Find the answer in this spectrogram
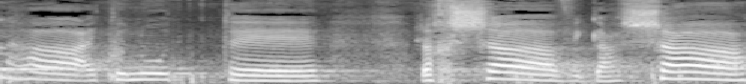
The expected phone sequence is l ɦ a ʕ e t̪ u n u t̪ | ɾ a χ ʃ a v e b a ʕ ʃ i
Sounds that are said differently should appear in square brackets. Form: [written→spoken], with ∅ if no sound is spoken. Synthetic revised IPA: l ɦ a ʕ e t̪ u n u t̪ | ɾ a χ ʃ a v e [b→ɡ] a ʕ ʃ [i→a]

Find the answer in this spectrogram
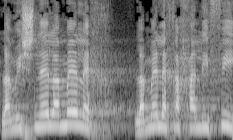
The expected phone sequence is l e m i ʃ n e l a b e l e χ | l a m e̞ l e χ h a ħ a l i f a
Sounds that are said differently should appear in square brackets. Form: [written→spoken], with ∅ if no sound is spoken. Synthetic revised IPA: l [e→a] m i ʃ n e l a [b→m] e l e χ | l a m e̞ l e χ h a ħ a l i f [a→i]

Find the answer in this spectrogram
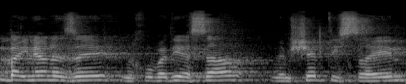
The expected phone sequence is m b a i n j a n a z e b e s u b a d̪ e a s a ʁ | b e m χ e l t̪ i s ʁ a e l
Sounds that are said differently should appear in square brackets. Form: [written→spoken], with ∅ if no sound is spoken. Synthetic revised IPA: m b a i n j a n a z e [b→m] e [s→χ] u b a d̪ [e→i] a s a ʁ | [b→m] e m [χ→ʃ] e l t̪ i s ʁ a e l

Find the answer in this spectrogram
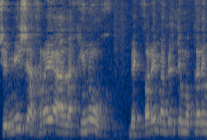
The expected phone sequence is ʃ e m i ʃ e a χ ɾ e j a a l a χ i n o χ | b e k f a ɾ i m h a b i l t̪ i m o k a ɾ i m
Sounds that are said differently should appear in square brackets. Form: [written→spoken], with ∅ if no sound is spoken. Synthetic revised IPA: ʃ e m i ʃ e a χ ɾ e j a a l a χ i n [o→u] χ | b e k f a ɾ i m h a b i l t̪ i m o k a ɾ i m

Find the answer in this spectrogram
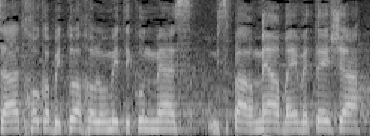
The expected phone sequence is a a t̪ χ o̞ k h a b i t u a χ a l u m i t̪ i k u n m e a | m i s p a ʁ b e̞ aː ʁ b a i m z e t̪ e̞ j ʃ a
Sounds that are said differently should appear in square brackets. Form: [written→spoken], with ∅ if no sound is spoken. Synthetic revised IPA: a a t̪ χ o̞ k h a b i t u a χ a l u m i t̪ i k u n m e a | m i s p a ʁ [b→m] e̞ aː ʁ b a i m [z→v] e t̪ e̞ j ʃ a

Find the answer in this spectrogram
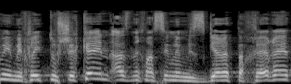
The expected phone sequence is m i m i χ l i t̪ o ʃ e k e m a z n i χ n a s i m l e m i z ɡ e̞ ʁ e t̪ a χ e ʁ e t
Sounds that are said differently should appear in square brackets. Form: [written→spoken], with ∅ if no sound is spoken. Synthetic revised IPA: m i m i χ l i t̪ [o→u] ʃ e k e [m→n] a z n i χ n a s i m l e m i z ɡ e̞ ʁ e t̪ a χ e ʁ e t

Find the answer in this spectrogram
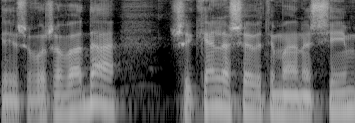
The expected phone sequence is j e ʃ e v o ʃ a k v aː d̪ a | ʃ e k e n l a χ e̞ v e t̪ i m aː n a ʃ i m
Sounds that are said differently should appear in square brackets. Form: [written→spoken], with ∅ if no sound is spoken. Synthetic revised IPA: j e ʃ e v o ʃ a [k→∅] v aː d̪ a | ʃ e k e n l a [χ→ʃ] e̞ v e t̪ i m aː n a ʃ i m

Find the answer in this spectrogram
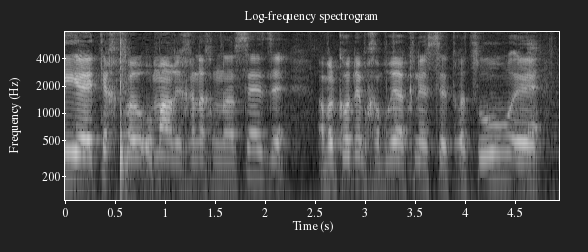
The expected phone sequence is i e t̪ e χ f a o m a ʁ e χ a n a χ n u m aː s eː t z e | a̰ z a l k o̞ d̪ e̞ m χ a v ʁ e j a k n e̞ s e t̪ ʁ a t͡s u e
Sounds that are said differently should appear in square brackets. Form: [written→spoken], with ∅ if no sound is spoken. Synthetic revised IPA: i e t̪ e χ f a o m a ʁ e χ a n a χ n u [m→n] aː s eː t z e | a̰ [z→v] a l k o̞ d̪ e̞ m χ a v ʁ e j a k n e̞ s e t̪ ʁ a t͡s u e

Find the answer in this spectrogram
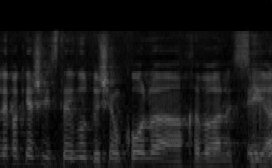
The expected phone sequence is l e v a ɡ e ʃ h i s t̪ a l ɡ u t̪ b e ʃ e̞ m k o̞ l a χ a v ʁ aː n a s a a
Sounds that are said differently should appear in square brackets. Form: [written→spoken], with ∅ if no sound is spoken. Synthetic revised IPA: l e v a [ɡ→k] e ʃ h i s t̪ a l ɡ u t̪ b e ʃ e̞ m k o̞ l a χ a v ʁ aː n [a→e] s [a→i] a

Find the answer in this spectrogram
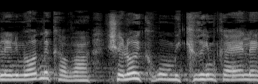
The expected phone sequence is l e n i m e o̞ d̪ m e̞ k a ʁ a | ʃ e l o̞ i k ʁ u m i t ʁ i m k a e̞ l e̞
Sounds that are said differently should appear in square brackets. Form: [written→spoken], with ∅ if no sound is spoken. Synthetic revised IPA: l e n i m e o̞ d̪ m e̞ k a [ʁ→v] a | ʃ e l o̞ i k ʁ u m i [t→k] ʁ i m k a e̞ l e̞

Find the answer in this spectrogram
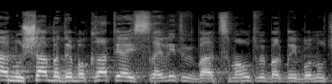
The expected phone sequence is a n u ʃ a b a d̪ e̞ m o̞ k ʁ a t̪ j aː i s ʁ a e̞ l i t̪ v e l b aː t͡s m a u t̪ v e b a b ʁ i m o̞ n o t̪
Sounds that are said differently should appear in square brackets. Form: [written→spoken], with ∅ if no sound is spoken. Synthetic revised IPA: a n u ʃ a b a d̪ e̞ m o̞ k ʁ a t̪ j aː i s ʁ a e̞ l i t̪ v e [l→∅] b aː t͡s m a u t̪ v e b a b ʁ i [m→b] o̞ n [o→u] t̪

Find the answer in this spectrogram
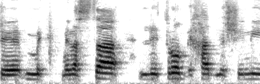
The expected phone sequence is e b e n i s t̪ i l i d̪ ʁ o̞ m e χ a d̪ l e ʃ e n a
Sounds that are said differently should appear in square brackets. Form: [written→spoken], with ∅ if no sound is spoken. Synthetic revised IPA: e [b→m] e n [i→a] s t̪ [i→a] l i [d̪→t̪] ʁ o̞ m e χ a d̪ l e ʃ e n [a→i]

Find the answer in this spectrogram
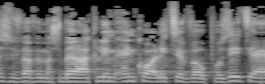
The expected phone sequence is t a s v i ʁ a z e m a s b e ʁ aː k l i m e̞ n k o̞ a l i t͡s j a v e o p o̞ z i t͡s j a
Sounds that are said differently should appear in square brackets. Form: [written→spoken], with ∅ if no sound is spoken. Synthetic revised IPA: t a s v i [ʁ→v] a [z→v] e m a s b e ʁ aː k l i m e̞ n k o̞ a l i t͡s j a v e o p o̞ z i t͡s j a

